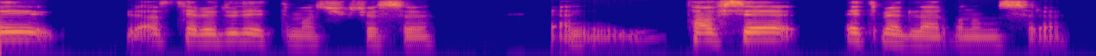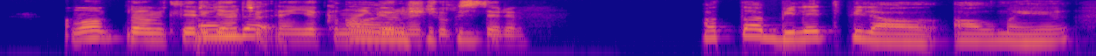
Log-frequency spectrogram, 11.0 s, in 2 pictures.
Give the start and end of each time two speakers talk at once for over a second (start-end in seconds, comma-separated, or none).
6.4-8.0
